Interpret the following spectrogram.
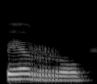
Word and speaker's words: perro: the one with the two ares perro that means dog the one with the one r pero that means but but you don't understand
